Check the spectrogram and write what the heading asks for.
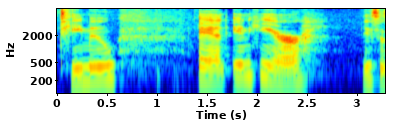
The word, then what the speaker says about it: Temu: call boxes are from temu or I pronounced it wrong it's actually pronounced timu and in here these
